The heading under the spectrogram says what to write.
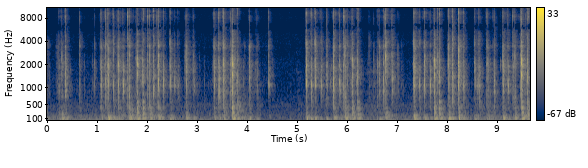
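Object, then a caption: Plastic mechanical keyboard. Both hands type fast on a full-size black mechanical keyboard with plastic keycaps, fingertips tapping the keys. Rapid, bright, clicky keystrokes come in dense bursts separated by short pauses, with a longer silent break near the middle. Each keystroke is sharp and dies away almost at once.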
